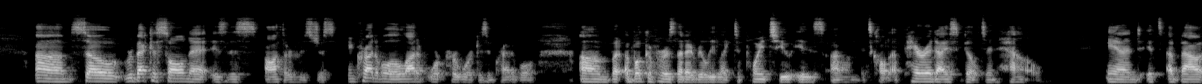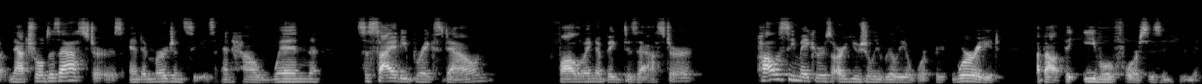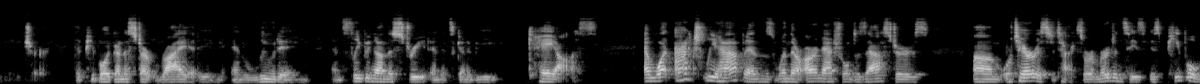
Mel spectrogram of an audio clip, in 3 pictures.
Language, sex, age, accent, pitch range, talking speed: English, male, 30-49, American, 115-140 Hz, 175 wpm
